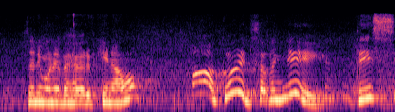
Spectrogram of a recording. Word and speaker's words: quinoa: South America it's gluten-free some people call it quinoa in Australia but the correct pronunciation is kinoa you can get red kinoa and you can get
